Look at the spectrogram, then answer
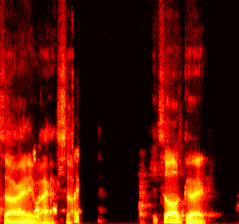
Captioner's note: laughs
